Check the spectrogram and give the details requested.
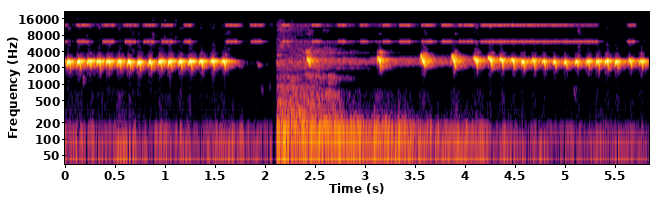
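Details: Reed parrotbill, a rare endangered songbird, singing a rapid, even trill of short high notes that stops, gives way to a brief low thump, then restarts with separate slurred notes speeding back into the trill.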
